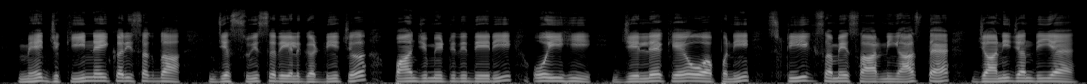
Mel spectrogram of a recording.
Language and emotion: Dogri, surprised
